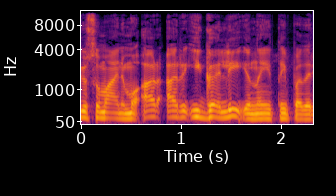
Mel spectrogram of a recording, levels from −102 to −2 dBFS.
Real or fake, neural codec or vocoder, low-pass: real; none; 10.8 kHz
